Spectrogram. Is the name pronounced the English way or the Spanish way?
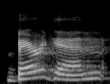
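English. The name is said with English sounds.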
